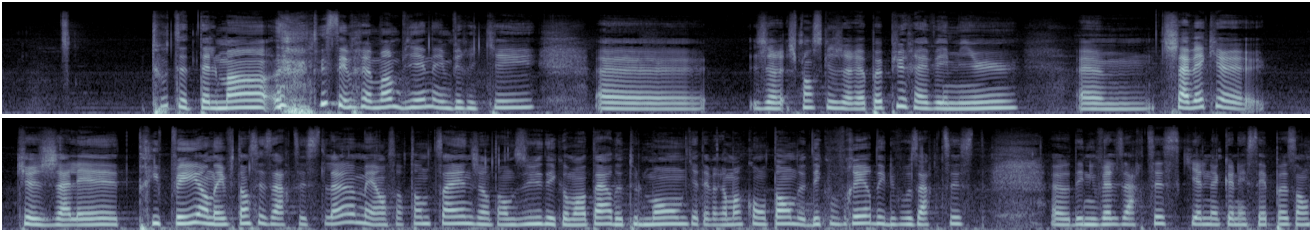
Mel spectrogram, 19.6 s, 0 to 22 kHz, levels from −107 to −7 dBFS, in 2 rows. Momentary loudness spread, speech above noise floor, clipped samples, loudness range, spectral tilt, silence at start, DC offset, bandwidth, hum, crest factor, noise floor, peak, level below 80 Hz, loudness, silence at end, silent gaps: 11 LU; 32 dB; under 0.1%; 5 LU; -6 dB/octave; 0.45 s; under 0.1%; 14 kHz; none; 20 dB; -67 dBFS; -16 dBFS; -50 dBFS; -35 LUFS; 0 s; none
